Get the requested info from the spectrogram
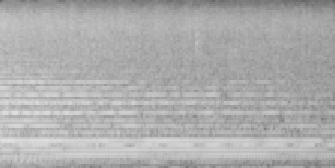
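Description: Orchestral music: the orchestra holds a sustained chord that slowly grows quieter.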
